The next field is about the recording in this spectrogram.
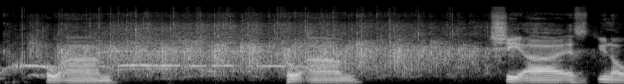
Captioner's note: cheering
